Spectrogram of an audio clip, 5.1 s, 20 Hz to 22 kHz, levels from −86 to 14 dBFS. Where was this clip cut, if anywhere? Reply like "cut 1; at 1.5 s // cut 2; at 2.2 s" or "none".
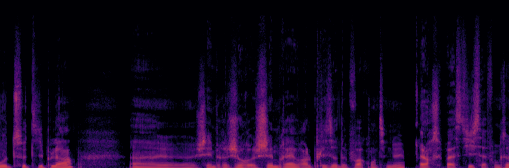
cut 1; at 4.0 s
